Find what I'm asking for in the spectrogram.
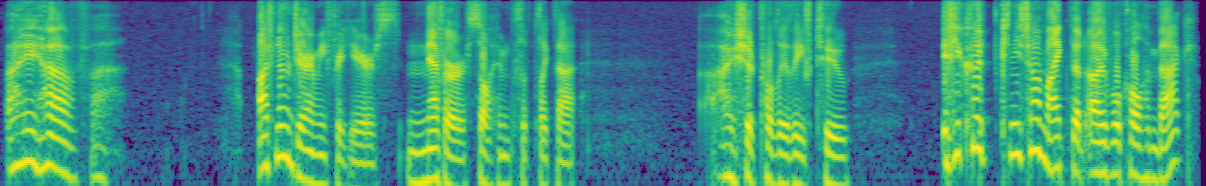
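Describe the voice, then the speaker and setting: A man playing an amiable but worried, practical character in a fan audio drama, speaking haltingly. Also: a little high, big pitch swings, no room sound. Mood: polite, awkward. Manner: hesitant, halting.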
